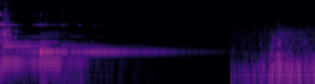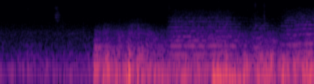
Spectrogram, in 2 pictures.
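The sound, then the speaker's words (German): After a ringing tonal chime fades into brief silence, steady rain hiss rises, then a loud, deep rolling rumble of thunder joins the downpour and continues to the end. “Dunkelheit, Gewitter.”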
